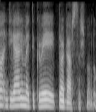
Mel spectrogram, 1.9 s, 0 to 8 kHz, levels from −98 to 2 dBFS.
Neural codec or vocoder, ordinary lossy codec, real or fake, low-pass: codec, 16 kHz, 0.5 kbps, FunCodec, trained on LibriTTS, 25 frames a second; MP3, 48 kbps; fake; 7.2 kHz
